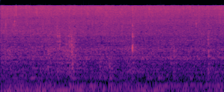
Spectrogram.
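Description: Oily tomato masala frying in a pan with a steady sizzling hiss as chopped raw cauliflower is poured in, with a few light clicks from the falling pieces.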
